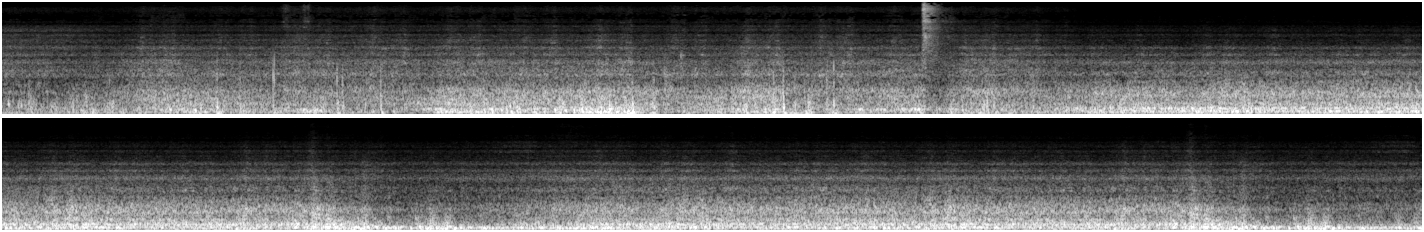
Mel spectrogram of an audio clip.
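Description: A passenger train running along the rails with a steady rolling rumble, and a single sharp click about nine seconds in.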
